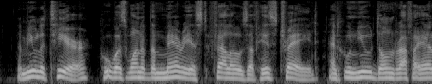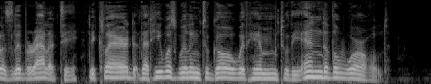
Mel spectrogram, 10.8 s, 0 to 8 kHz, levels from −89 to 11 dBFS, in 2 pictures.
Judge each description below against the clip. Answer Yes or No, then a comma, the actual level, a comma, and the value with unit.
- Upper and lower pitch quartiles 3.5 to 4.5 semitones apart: No, average, 2.8 semitones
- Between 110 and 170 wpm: No, average, 185 wpm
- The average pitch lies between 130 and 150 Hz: Yes, medium, 140 Hz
